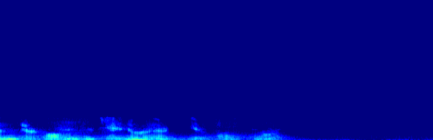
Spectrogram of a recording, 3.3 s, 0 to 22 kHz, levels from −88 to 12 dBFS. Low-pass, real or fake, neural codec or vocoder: 3.6 kHz; fake; autoencoder, 22.05 kHz, a latent of 192 numbers a frame, VITS, trained on one speaker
